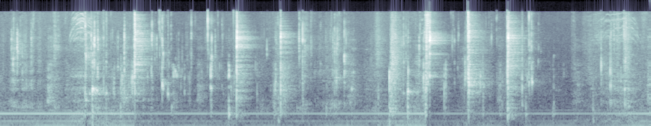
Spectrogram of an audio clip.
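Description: Fingers rummaging through chopped frozen pineapple in a plastic measuring jug close to the microphone: irregular clicks, crackles and knocks of the icy pieces against each other and the plastic, over a faint steady hum.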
